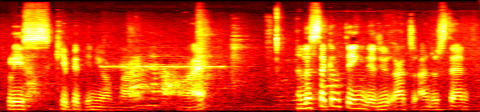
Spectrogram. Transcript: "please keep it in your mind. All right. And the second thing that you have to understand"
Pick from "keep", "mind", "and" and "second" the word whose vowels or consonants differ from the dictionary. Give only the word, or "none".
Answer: mind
